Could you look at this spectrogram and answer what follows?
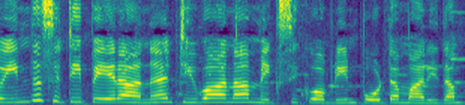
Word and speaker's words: Tijuana: So usually வந்து நம்ம டிஜுவானா அப்படின்னு டக்குன்னு படிச்சிருவோம். பட் ஜே வந்து சைலண்ட்டு, அதனால் இதை எப்படி ப்ரொனவுன்ஸ் பண்ணுவாங்க அப்படின்னா டிவானா அப்படின்னு சொல்லுவாங்க.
